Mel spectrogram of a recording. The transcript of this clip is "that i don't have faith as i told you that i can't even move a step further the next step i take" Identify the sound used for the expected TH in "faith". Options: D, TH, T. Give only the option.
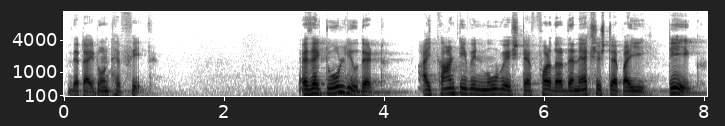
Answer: T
